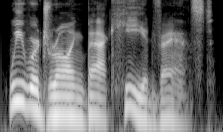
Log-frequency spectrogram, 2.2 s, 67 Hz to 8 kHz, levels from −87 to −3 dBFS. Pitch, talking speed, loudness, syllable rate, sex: 120 Hz, 160 wpm, -18 LUFS, 5.1 syllables/s, male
